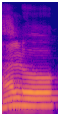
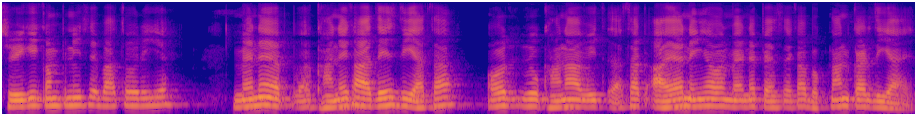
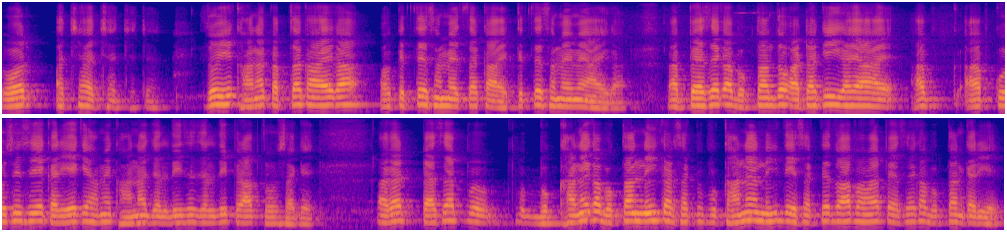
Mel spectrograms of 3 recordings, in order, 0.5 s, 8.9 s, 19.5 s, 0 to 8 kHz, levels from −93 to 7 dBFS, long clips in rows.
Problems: none marked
